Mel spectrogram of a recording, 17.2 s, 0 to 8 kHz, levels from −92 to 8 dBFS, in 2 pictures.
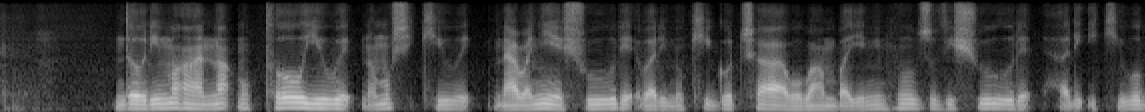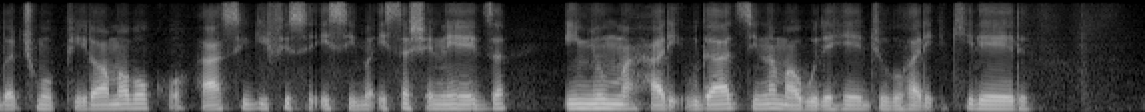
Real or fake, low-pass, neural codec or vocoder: fake; 7.2 kHz; codec, 16 kHz, 0.3 kbps, FocalCodec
